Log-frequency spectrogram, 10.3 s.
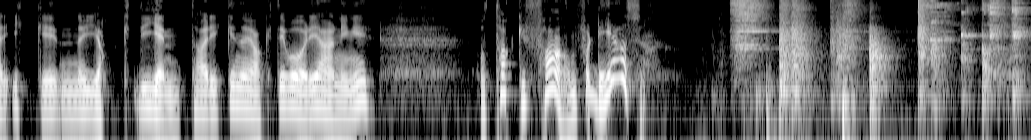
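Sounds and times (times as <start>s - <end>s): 
speech: 0.0s - 4.2s, 4.8s - 6.6s
teacups and bowls being gathered together: 8.6s - 10.3s.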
